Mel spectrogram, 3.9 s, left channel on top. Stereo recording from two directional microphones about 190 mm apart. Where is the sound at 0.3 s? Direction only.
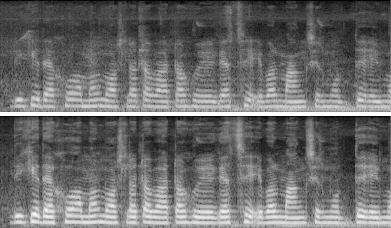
45° right (ahead or behind).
